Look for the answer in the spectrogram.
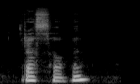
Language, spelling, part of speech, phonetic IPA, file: Polish, rasowy, adjective, [raˈsɔvɨ], LL-Q809 (pol)-rasowy.wav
